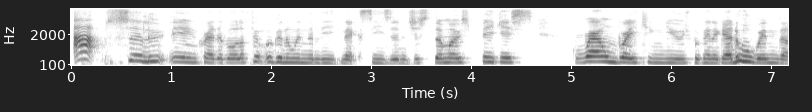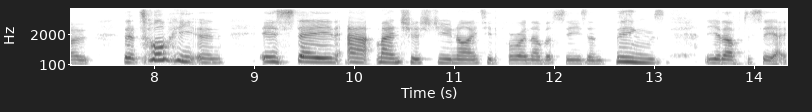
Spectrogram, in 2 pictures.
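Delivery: ordinary talk, nothing marked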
